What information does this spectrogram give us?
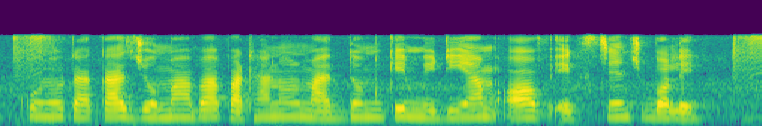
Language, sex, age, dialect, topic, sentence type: Bengali, female, 18-24, Western, banking, statement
